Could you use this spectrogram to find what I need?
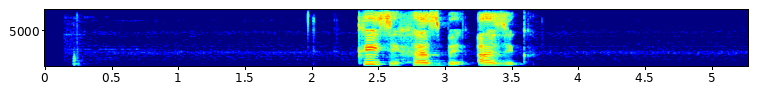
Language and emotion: Russian, positive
